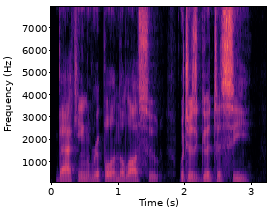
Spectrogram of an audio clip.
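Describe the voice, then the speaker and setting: Speaking at a fairly low pitch, a man holds a moderate pace. The recording is very clean, with a silent background. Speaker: crypto YouTuber. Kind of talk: casual news commentary.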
